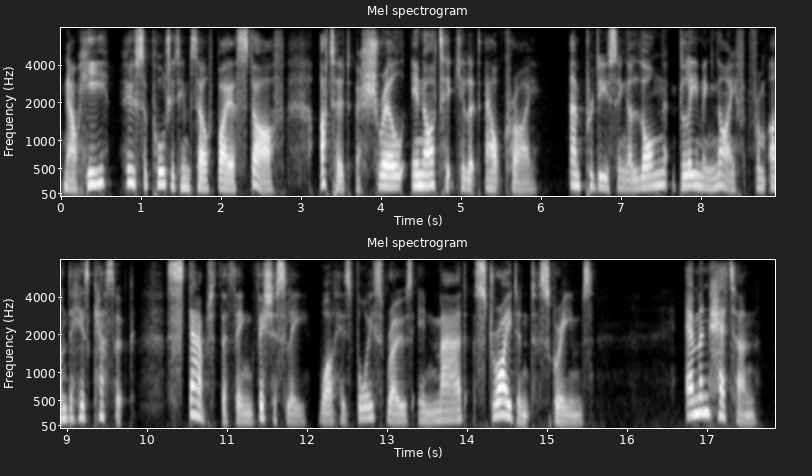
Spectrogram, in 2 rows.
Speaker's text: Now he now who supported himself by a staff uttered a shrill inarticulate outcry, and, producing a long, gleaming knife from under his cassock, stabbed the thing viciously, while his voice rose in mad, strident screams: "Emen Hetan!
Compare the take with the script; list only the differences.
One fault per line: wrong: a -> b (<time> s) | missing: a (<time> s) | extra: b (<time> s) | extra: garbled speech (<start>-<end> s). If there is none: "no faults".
missing: now (0.6 s)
